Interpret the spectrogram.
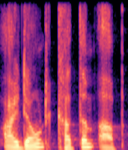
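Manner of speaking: usual speaking voice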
